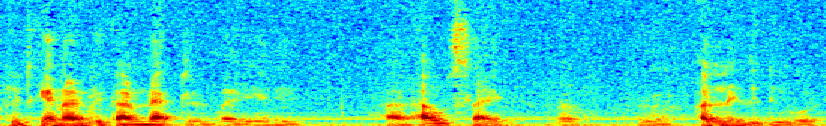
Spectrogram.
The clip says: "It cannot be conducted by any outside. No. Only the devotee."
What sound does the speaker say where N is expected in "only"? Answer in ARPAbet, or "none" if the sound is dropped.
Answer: none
